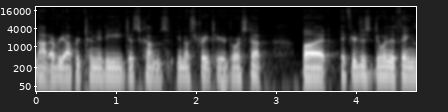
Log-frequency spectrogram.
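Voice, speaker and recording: Here a man with an American accent speaks at a very fast pace and a fairly low pitch, in a monotone with flat intonation. The recording is very clean, with a silent background. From Atlanta, Georgia, USA. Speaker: cinematographer. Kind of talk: interview answer.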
